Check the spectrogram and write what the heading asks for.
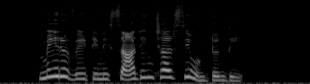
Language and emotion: Telugu, neutral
